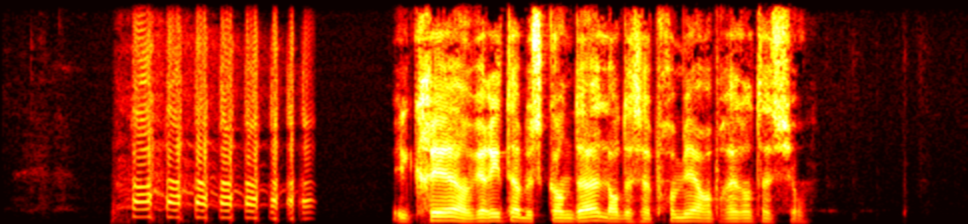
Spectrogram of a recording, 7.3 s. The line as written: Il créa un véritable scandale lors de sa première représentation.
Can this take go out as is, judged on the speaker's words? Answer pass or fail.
pass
